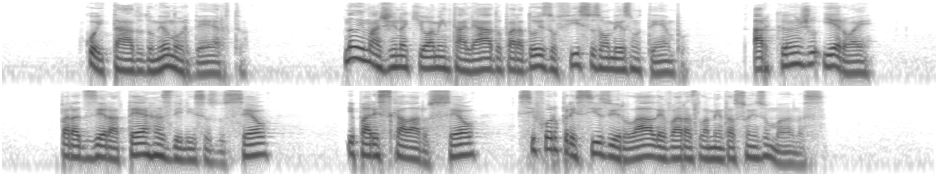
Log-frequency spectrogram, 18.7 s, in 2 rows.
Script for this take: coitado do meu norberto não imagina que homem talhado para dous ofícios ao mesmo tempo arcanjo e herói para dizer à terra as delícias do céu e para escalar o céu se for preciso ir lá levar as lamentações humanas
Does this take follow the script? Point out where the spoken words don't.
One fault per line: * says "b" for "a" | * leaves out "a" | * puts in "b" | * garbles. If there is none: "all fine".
all fine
